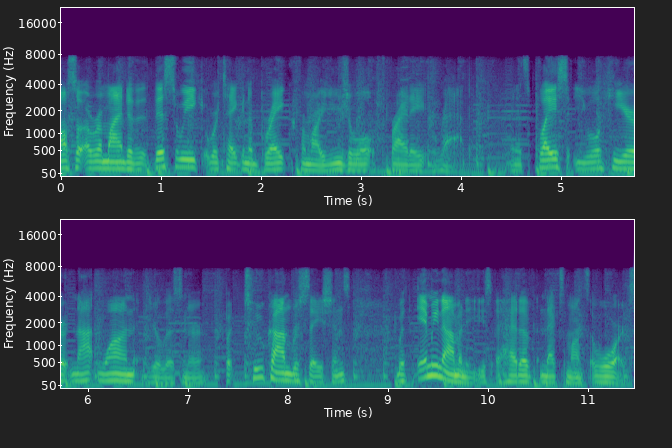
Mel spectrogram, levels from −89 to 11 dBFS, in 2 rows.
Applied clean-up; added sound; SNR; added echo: none; none; none; none.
